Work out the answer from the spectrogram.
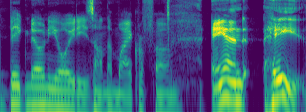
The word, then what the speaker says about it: bignonioides: Catalpa bignonioides.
